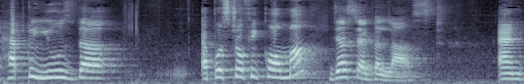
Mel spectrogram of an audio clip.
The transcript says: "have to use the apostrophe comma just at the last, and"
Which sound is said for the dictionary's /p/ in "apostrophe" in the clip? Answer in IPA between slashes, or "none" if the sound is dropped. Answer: /p/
